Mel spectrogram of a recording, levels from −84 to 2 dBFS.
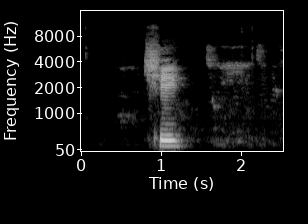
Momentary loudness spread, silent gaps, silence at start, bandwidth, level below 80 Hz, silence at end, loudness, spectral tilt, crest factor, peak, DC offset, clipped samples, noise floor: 24 LU; none; 0.8 s; 11 kHz; -74 dBFS; 0.5 s; -21 LUFS; -3.5 dB/octave; 24 dB; -4 dBFS; under 0.1%; under 0.1%; -65 dBFS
